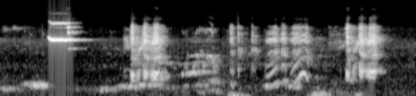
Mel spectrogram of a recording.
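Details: A green ringneck (rose-ringed) parakeet talking, chattering in bursts of harsh, speech-like syllables mixed with a bright whistled note over roughly six seconds; no other sounds stand out.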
